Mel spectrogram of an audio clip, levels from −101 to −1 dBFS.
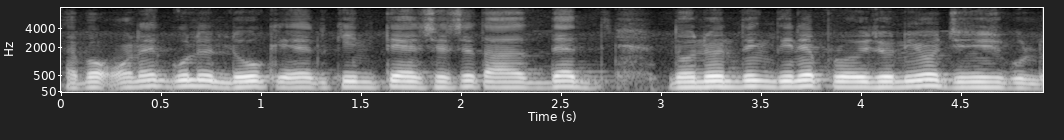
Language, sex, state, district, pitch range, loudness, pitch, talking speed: Bengali, male, Tripura, West Tripura, 140-155 Hz, -15 LUFS, 145 Hz, 135 wpm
